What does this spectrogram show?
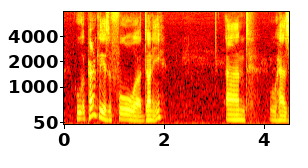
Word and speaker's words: D'ni: apparently is a full dunny and who has yet another way to pronounce dunny he says D for some reason I will continue to say dunny oh still earthquakes here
